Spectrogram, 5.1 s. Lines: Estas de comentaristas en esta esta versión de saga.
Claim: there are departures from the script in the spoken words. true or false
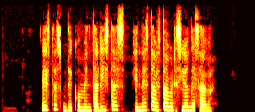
false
